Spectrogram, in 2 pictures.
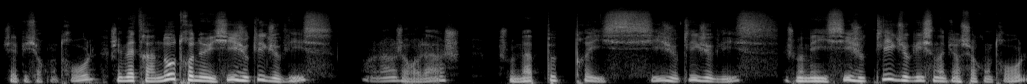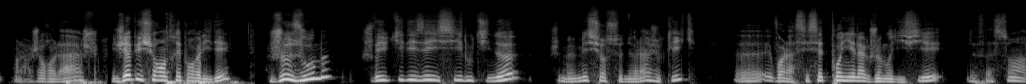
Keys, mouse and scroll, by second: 2.4-4.3 drag, 6.6-10.4 drag, 12.0 Return, 13.2-15.2 middle drag, 15.2 click, 16.5 click, 19.2-20.5 drag.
